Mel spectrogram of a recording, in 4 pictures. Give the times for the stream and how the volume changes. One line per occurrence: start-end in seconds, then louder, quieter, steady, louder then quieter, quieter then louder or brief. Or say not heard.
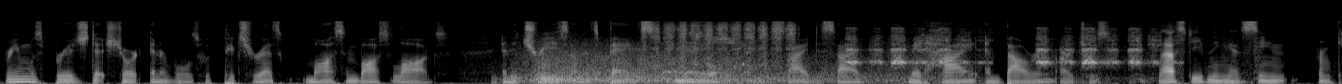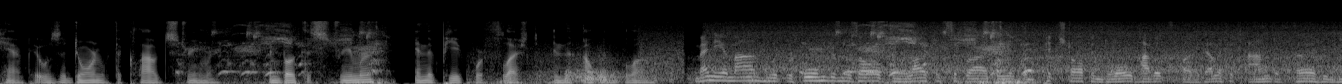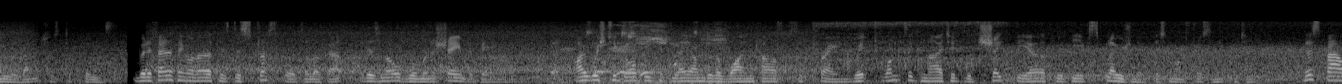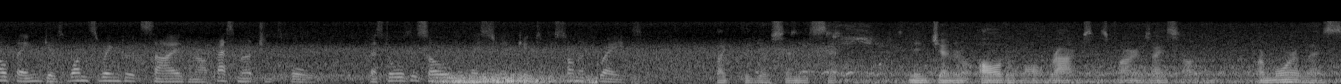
19.8-53.6 steady.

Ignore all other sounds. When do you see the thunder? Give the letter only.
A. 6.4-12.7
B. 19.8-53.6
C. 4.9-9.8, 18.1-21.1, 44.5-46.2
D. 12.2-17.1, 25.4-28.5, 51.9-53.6
C.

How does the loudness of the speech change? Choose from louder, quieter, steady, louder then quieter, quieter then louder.
steady.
